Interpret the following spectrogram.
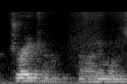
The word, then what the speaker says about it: Drejka: Interview will be concluded with Michael, pronounce your name? Drejka. Drejka.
